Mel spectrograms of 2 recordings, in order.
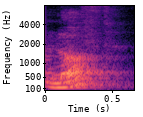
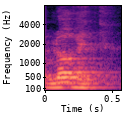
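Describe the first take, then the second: First: The word ends with a t sound. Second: The word ends with an extra id syllable. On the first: "eso estoy pronunciando con la T" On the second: "incorrecto, la forma incorrecta"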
